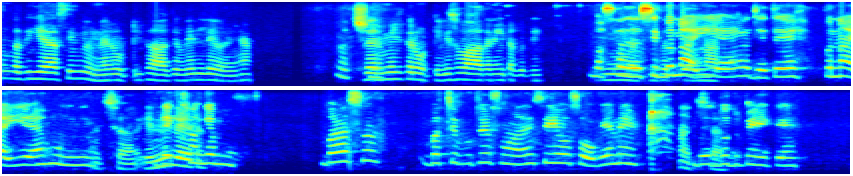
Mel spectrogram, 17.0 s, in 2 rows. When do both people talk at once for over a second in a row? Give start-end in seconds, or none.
6.0-7.3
